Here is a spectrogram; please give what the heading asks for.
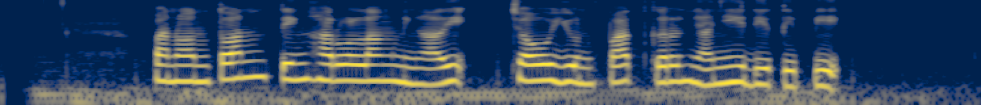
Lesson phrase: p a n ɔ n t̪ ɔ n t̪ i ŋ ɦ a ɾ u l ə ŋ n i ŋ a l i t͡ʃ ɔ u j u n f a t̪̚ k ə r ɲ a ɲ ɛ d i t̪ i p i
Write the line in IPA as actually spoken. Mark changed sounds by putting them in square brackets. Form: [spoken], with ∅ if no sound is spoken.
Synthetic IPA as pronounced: p a n ɔ n t̪ ɔ n t̪ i ŋ ɦ a ɾ u l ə ŋ n i ŋ a l i t͡ʃ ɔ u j u n f a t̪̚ k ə r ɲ a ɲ [i] d i t̪ i p i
